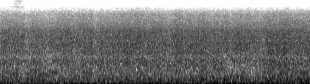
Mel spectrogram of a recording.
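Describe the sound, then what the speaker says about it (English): Roar of the huge Snoqualmie Falls, a steady, loud, dense rush of falling water filling the whole span without a break, with no voices heard. "This waterfall is huge."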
